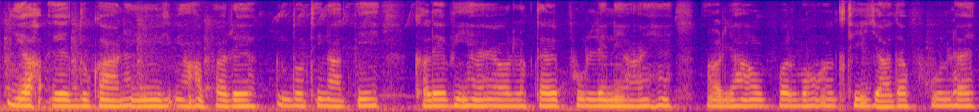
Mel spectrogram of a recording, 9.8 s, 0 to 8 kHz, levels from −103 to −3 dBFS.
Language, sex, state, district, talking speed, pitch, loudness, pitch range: Hindi, male, Chhattisgarh, Kabirdham, 165 wpm, 170 Hz, -27 LUFS, 165-175 Hz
